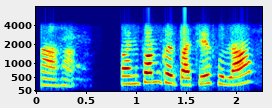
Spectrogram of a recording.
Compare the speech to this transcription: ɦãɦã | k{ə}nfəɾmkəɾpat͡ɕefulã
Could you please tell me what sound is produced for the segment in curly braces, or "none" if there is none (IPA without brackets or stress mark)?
ə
